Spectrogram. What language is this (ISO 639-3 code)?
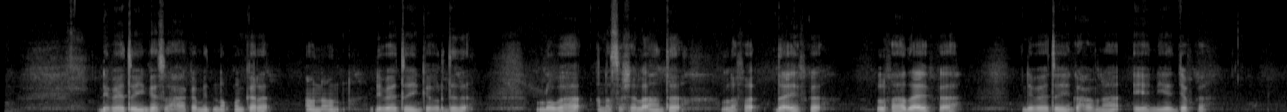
som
